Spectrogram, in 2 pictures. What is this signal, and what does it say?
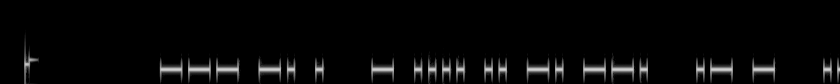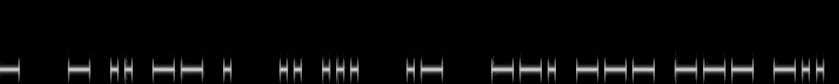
Morse code, heard as a keyed tone, about 17 wpm, 700 Hz. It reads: ONE THING AT A TIME IS A GOOD
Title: Sentences from Top 1000 Words - Review Part 2 - 17wpm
